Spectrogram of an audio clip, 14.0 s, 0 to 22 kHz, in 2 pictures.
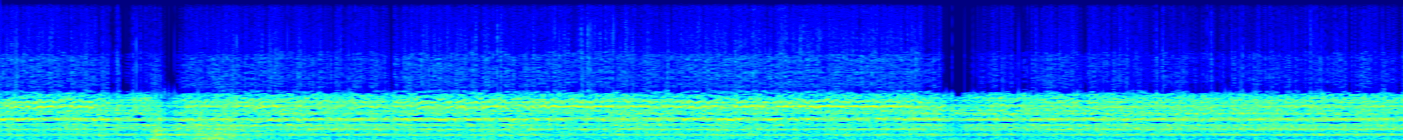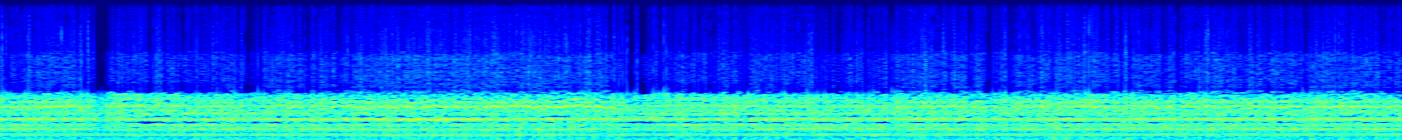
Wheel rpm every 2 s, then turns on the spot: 210, 220, 230, 230, 220, 230, 230.
none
